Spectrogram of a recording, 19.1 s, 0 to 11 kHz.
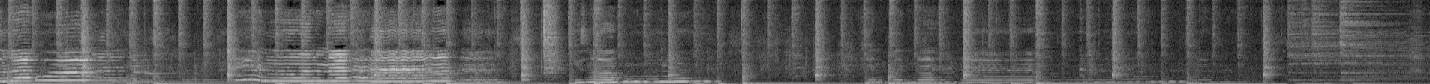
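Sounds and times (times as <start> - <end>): woman singing: 0.0 - 2.1, 3.0 - 7.0, 7.6 - 9.7, 11.5 - 16.6
low bass line: 0.0 - 19.0.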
